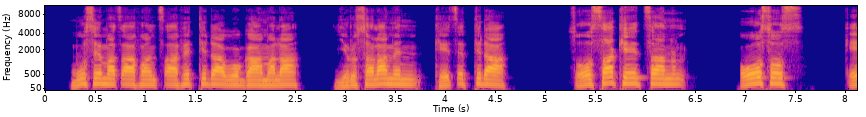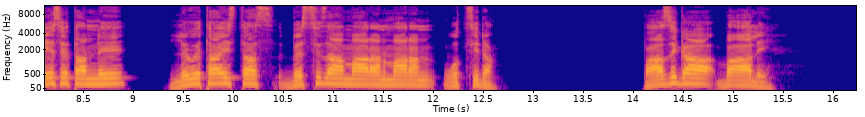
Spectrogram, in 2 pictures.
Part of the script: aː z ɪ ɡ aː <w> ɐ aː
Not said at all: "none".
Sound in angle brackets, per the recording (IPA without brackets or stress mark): b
